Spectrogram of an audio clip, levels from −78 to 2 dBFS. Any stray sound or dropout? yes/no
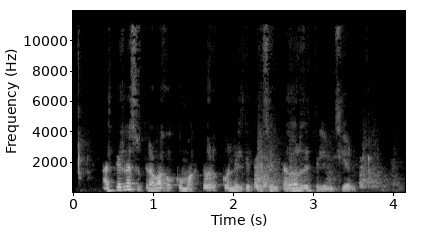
no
